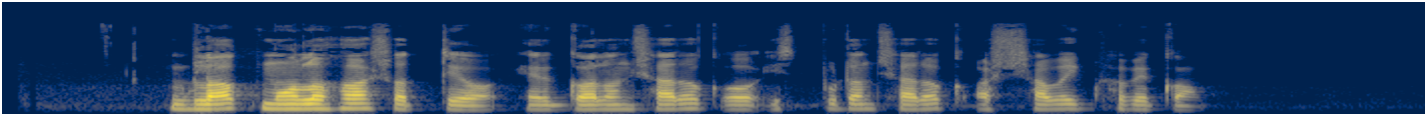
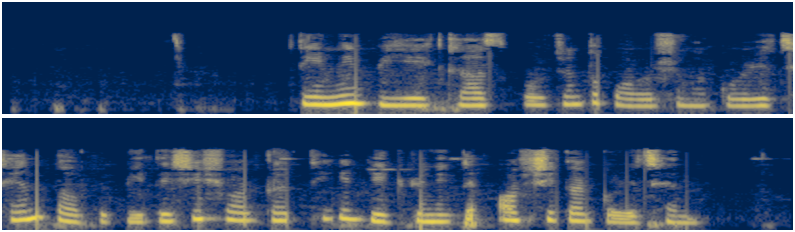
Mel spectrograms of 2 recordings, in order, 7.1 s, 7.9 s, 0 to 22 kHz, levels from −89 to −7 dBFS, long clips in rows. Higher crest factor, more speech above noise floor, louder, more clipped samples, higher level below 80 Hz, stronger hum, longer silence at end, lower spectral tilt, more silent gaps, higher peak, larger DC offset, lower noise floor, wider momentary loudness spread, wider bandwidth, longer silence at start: about the same, 22 dB vs 18 dB; first, 58 dB vs 44 dB; about the same, -23 LUFS vs -21 LUFS; neither; second, -74 dBFS vs -56 dBFS; neither; first, 1.15 s vs 0.5 s; first, -6.5 dB/octave vs -3.5 dB/octave; neither; first, 0 dBFS vs -4 dBFS; neither; first, -81 dBFS vs -65 dBFS; first, 18 LU vs 12 LU; first, 10.5 kHz vs 8.2 kHz; about the same, 0.85 s vs 0.85 s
